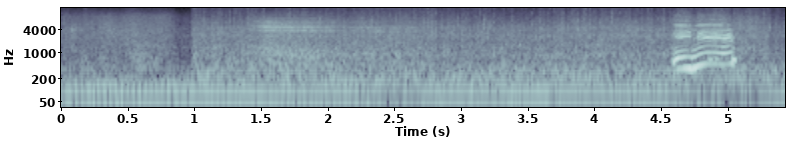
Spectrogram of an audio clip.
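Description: A stream rushes and gurgles over rocks.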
